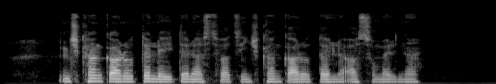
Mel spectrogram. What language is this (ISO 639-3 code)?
hye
